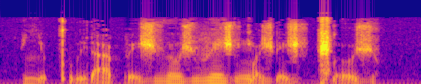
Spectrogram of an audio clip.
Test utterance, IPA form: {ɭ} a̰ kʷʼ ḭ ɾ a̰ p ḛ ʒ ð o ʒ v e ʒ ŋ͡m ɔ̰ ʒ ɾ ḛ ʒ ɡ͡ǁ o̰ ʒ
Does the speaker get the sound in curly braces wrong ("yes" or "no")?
yes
